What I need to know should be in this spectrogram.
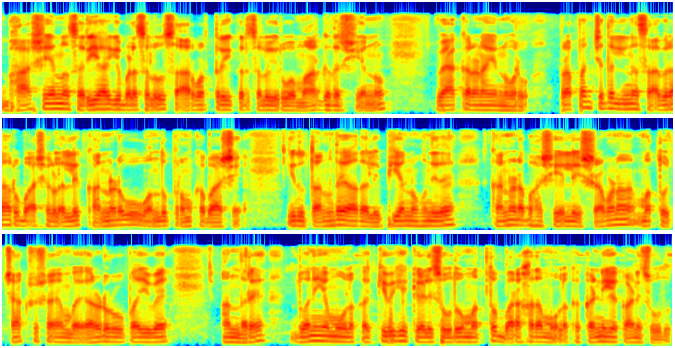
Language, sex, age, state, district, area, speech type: Kannada, male, 60+, Karnataka, Chitradurga, rural, spontaneous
